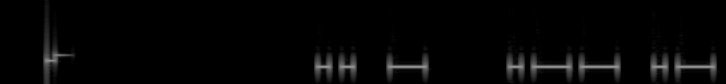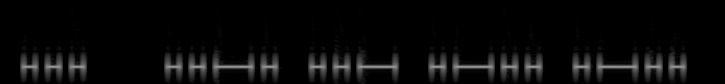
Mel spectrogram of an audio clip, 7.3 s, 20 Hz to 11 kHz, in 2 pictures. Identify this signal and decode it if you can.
Morse code, heard as a keyed tone, about 20 wpm, 700 Hz. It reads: IT WAS FULL
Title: Sentences from Top 1000 Words - Review Part 3 - 20wpm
